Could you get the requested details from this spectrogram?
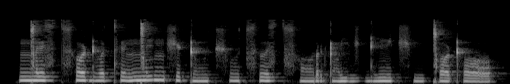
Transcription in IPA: ŋ͡ǀ ɪ z t͡sʰ ʊ ɖʱ ʊ tʰ ɪ ŋ͡ǀ i ŋ ʃ ɪ ʈ o̤ t͡ʃʰ o̤ t͡sʰ ɯ z t͡sʰ ɔ̤ r ʈ ɔ̤ j i̤ ʒ ɖʱ i t͡ʃʰ i̤ ǀ o ʈʰ o

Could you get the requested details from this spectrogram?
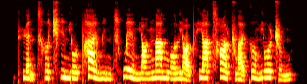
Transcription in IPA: pʰ ɥ ɛ̰˨˩ n t͡sʰ ɤ˨˦ t͡ɕʰ i˧ m j o˨˦ ʊ̯ pʰ a˥˨ ɪ̯ m ḭ˨˩ ŋ t͡sʰ w e˥˨ ɪ̯ m j ɑ˨˦ ŋ n̪ ä˦ n̪ w ɔ˨˦ l j ɑ̰˨˩ ʊ̯ pʰ j ä˦ t͡sʰ ɑ˥˨ ʊ̯ ʈ͡ʂ w a̰˨˩ ɪ̯ k ɤ˥˨ m j o˦ ʊ̯ ʈ͡ʂ ʊ˨˦ ŋ

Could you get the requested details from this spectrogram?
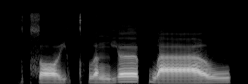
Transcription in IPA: t͡s ɔː˨˩ j kʷʰ ɐ˨ ŋ j œː˥ p̚ w aː˨˥ w

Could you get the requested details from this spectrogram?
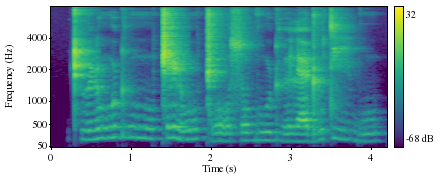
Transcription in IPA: ʈʰ ɯ˩˧ ɳ uː˧˥ ɖʱ uː˦˨ ǁ e˦˨ ɳ uː˩˥ ɡ͡ǁ oː˩ s o˩˧ ɡ uː˩˧ ɖʱ ø˩ l æ˩ ɖ u˧˥ t iː˦˨ b u˩˧

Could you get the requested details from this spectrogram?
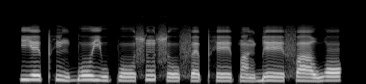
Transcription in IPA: j e˦ pʰ ĩ˦˨ ɡ͡b oː˦ j u˨ p oː˨ s ũ˦ s o˨ f ɛ˨ pʰ eː˨ p ã˨ ɡ͡b eː˦˨ f aː˦˨ w ɔ˦

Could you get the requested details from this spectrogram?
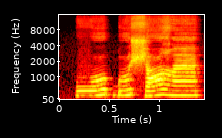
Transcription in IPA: v o˩˥ ɓ ʊ˩˥ ʃ ɑ˩˥ ʁ æ̃˧

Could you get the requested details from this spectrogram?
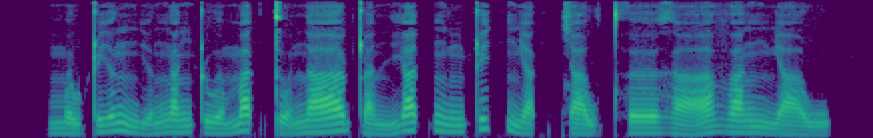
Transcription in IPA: m ə˨˩ w ʈ i˧˥ ə̯ ŋ i˨˩˨ ə̯ ŋ a˧ ŋ ʈ u˨˩ ə̯ m a˦˥ k̚ t̪ o˨˩˨ n aː˧˥ ʈ a˨˩ n j a˦˥ t̚ ŋ ə˧ ŋ ʈ i˦˥ k̚ ɲ a˨˩ k̚ c a˨˩ w t̪ʰ əː˧ ɣ aː˨˩˦ v a˧ ŋ ɲ a˨˩ w

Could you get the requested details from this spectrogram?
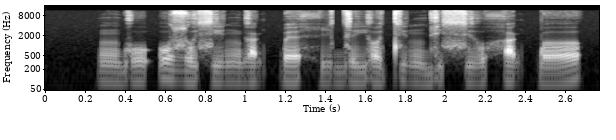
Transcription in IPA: ŋ ɡ o ʔ o z o sʲ e ŋ ɡ a k͡p ɛ h i d e j ʌ tʲ o ŋ ɡ i sʲ o h a k͡p ʌ

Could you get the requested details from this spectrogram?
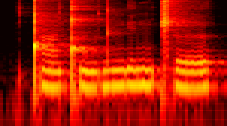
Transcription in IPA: ǃ ã ǃ u d ŋ e ŋ ǁ ə

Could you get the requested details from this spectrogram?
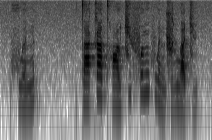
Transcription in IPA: x w ə˧˥ n | t̪ ä˧˥ k ä˥˩ t̪ʰ ɑ˧˥ ʊ̯ t͡ɕ y˧ f ɤ˥ ŋ f w ə̰˨˩ n ʂ u˦ l w ä̰˨˩ t͡ɕ y˦

